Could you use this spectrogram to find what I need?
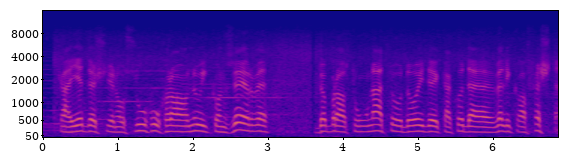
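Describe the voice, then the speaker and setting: A man with a high voice talks at a fairly slow pace, keeping his loudness very even and his intonation fairly even. Music plays in the background. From Korcula, Croatia. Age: 60s. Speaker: sailor. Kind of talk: interview answer.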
